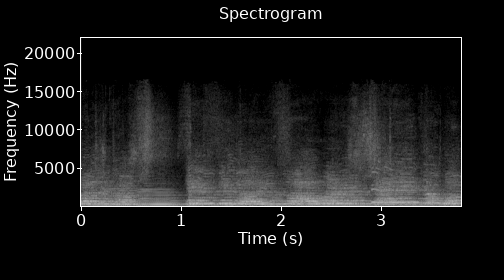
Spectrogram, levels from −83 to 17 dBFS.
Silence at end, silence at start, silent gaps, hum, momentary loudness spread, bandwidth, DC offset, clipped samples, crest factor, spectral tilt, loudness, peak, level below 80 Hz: 0 s; 0 s; none; none; 3 LU; 16 kHz; under 0.1%; under 0.1%; 12 dB; -5.5 dB/octave; -22 LUFS; -8 dBFS; -50 dBFS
